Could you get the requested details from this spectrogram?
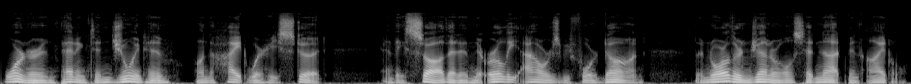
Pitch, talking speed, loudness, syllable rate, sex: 95 Hz, 185 wpm, -19 LUFS, 5.2 syllables/s, male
